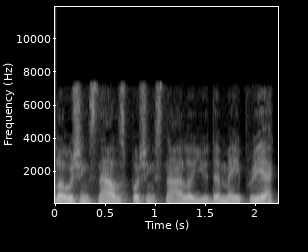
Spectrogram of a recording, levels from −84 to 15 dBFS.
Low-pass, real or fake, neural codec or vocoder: 7.2 kHz; fake; codec, 16 kHz, 0.4 kbps, LongCat-Audio-Codec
